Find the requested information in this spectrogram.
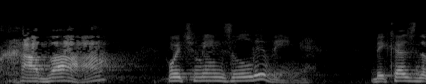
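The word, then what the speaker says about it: חַוָּה: Book of Genesis Eve which in Hebrew is pronounced kava which means living because the Bible says she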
